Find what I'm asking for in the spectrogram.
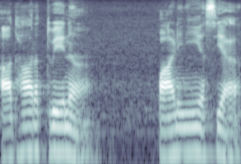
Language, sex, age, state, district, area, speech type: Sanskrit, male, 18-30, Karnataka, Uttara Kannada, urban, spontaneous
